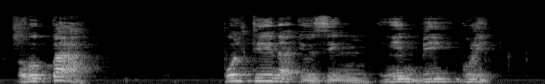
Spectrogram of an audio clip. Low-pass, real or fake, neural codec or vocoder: 9.9 kHz; real; none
